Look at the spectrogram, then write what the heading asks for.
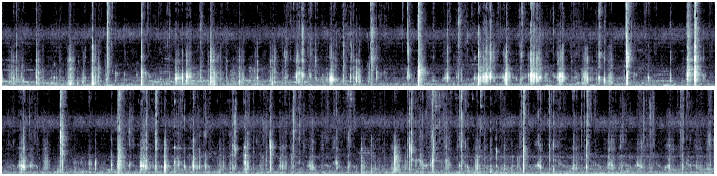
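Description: Crunching and chewing of a KitKat wafer bar: many sharp, irregular crunches as the crisp wafer is bitten off and chewed, a few louder bites standing out.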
